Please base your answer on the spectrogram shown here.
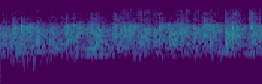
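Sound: audience clapping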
